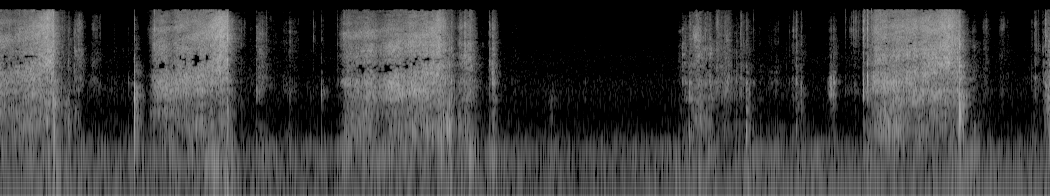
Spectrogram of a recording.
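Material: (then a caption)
Pine wood. A piece of sandpaper held in the fingers is rubbed across the face of a solid pine plank with a dark knot, held at an angle. It makes bursts of dry, bright, raspy scraping with almost no low end, separated by short quiet pauses between strokes.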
